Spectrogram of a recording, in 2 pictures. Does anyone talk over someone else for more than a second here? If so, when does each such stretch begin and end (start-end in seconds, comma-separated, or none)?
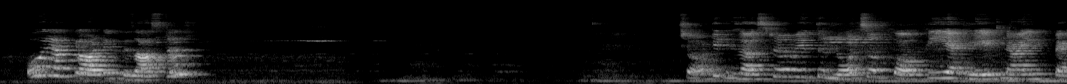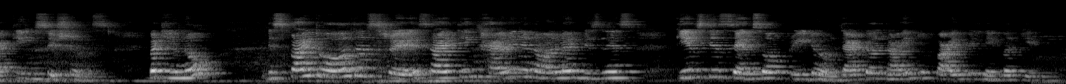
none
